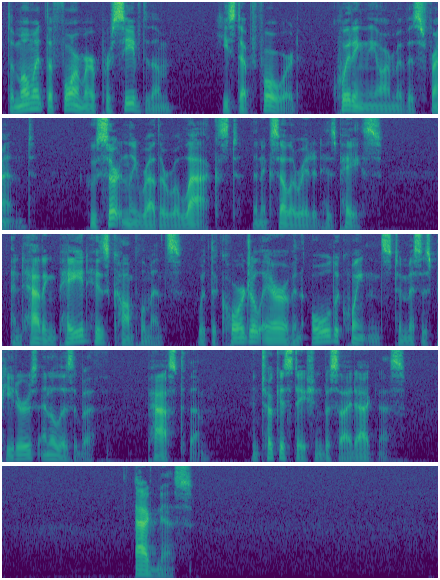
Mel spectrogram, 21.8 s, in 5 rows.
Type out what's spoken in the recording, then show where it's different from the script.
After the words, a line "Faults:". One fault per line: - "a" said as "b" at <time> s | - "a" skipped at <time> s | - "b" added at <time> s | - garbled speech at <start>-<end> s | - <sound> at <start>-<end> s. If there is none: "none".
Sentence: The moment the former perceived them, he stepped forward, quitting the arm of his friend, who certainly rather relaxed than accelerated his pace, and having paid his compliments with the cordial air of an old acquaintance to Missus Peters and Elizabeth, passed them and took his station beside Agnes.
The moment the former perceived them, he stepped forward, quitting the arm of his friend, who certainly rather relaxed than accelerated his pace, and having paid his compliments with the cordial air of an old acquaintance to Missus Peters and Elizabeth, passed them and took his station beside Agnes Agnes.
Faults:
- "Agnes" added at 18.8 s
